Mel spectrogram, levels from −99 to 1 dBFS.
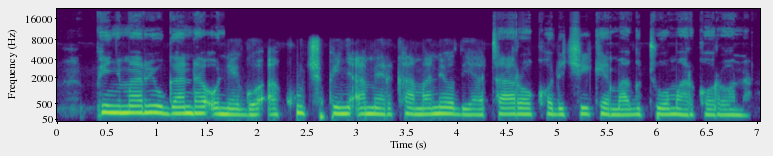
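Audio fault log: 1.69–5.61 s, call bitrate drop. The speech turns rough and watery, and the top end above 8 kHz vanishes, down from 20 kHz. That fits a fall from 64 to about 11 kbps. The encoder codes coarsely. It stays worst for 1.85 s, then recovers.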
